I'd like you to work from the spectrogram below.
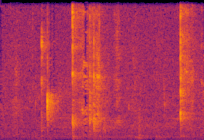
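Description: Omelette ingredients are mixed in a bowl, with several sharp clinks and scrapes of a utensil against the bowl at an uneven pace, close and moderately loud, with no talk.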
